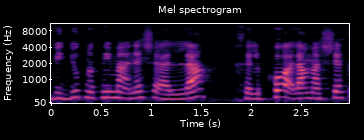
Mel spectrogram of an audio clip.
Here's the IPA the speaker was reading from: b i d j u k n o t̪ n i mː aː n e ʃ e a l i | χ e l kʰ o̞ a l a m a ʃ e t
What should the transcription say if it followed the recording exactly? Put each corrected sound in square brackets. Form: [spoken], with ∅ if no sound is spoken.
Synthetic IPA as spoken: b i d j u k n o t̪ n i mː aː n e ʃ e a l [a] | χ e l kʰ o̞ a l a m a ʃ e t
